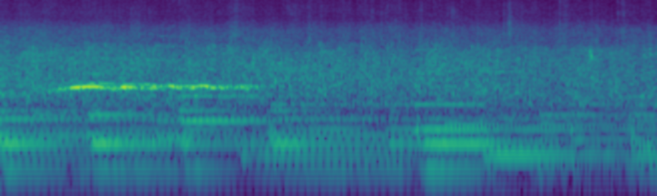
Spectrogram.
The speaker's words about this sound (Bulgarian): О, ако ръкопляскаш, ръкопляскаш, като че го вярваш.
